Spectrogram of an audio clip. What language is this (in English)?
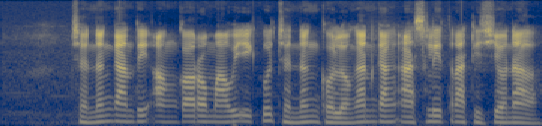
Javanese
